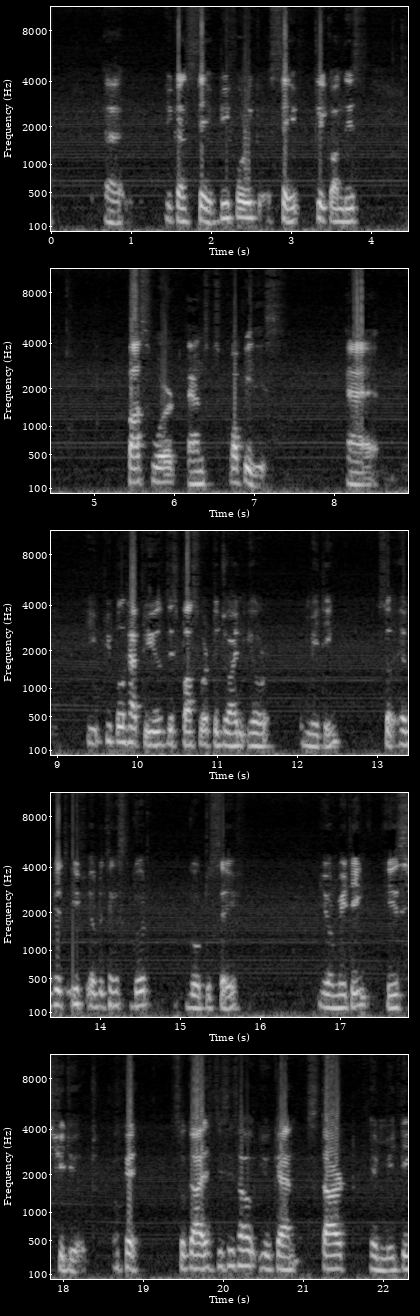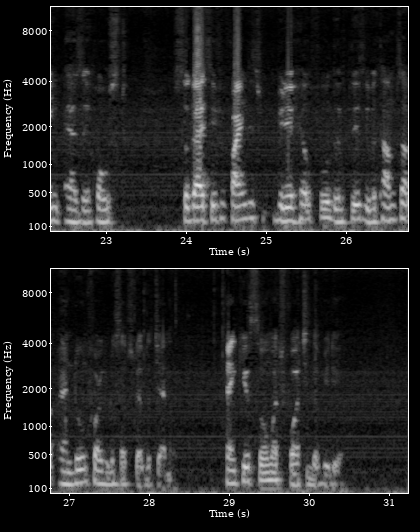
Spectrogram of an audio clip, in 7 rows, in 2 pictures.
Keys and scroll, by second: 6.9 ctrl+c.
